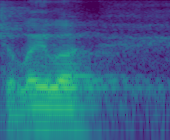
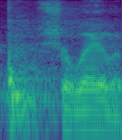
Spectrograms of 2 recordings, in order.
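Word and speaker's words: Shillelagh: years I really appreciate Doug this is Doug's shalele or as my Irish father-in-law uh said to me it's actually pronounced Chala this is made in County Wicklow which is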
